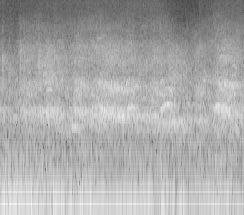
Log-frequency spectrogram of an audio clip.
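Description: Football supporters in a stadium's south stand during York City v Woking, a National League match, roaring and singing as a steady, dense crowd noise that runs throughout under a radio commentator's voice.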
